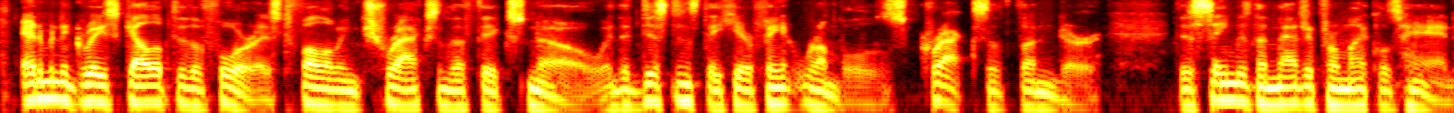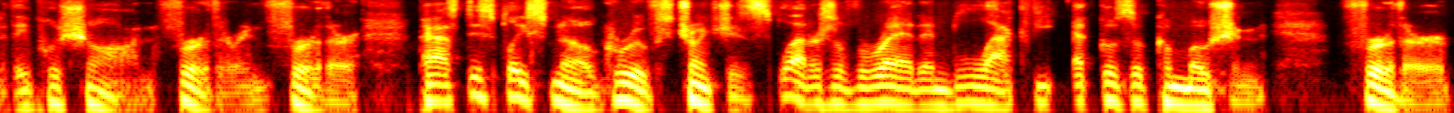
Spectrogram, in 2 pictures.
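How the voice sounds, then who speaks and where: A man narrates a film script with a deep, raspy voice. His intonation swings widely through short, suspenseful phrases and dramatic pauses. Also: darkish tone, no room sound, clean studio sound. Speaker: narrator reading stage directions.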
